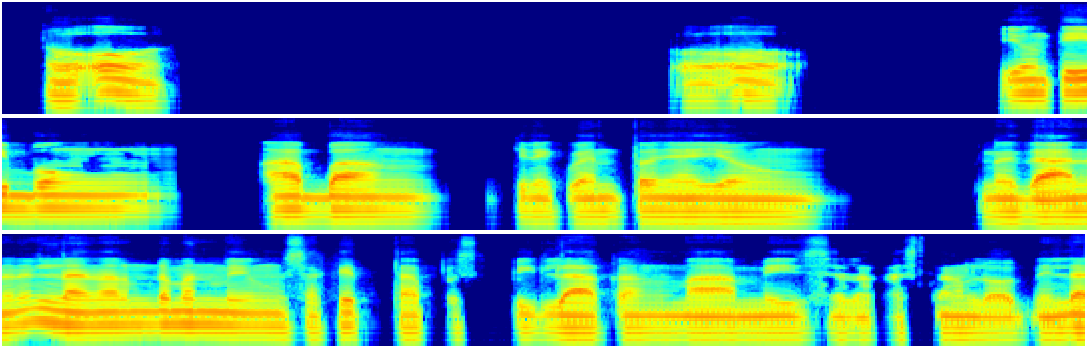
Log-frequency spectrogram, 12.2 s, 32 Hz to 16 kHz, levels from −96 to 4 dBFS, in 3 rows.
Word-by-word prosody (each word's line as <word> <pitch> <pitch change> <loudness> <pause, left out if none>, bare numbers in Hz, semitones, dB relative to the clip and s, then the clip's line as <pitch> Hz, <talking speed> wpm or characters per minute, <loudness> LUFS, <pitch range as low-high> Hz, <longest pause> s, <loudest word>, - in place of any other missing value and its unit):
Oo. 100 -2 +2 1.9
Oo. 95 +2 -3 0.8
Yung 110 0 +1
tipong 115 0 +1 0.4
habang 100 -1 +2 0.3
kinikuwento 95 0 -2
niya 95 0 +2 0.2
yung, 90 -1 -3 0.6
pinagdaanan 95 +1 +4
nila, - - +2 0.2
nararamdaman 110 +1 +2
mo 110 - 0
yung 100 0 -2
sakit, 95 +4 -4
tapos - - -6
bigla 95 -2 +2
kang 90 0 -3
ma-amaze 85 -1 0
sa 80 - -4
lakas 80 - -7
ng 85 -1 -2
loob 80 -1 -1
nila, 90 +4 +4
95 Hz, 115 wpm, -26 LUFS, 90-110 Hz, 1.9 s, pinagdaanan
